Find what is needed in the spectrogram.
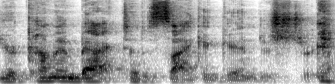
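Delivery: put-on spirit character voice in an Irish accent. Retelling what a spirit said in the dark wood: Irish accent. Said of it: "a spirit with an Irish accent said".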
